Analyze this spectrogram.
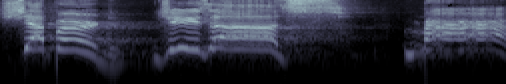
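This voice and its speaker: This is a put-on character voice. The pitch sits high. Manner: bleating, comic.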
